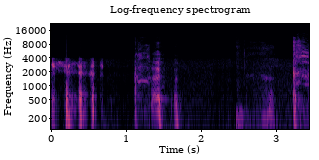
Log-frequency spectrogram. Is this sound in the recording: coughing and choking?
yes

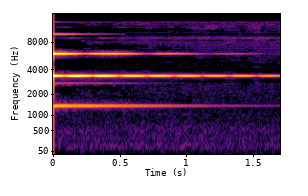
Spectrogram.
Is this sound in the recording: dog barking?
no

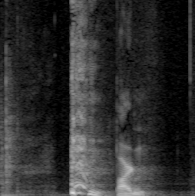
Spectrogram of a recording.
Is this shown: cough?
yes

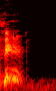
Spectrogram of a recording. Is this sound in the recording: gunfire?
no

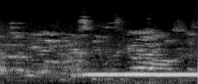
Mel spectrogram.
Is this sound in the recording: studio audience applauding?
no

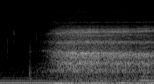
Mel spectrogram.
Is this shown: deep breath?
yes

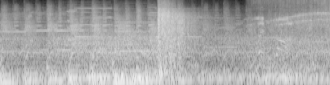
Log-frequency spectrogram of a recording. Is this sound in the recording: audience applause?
no

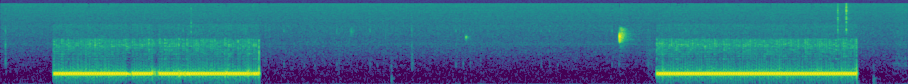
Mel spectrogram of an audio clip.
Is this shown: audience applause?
no

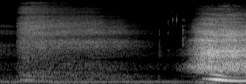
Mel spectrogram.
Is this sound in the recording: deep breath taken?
yes

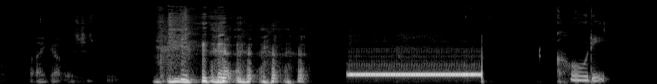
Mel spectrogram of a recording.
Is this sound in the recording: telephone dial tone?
yes

